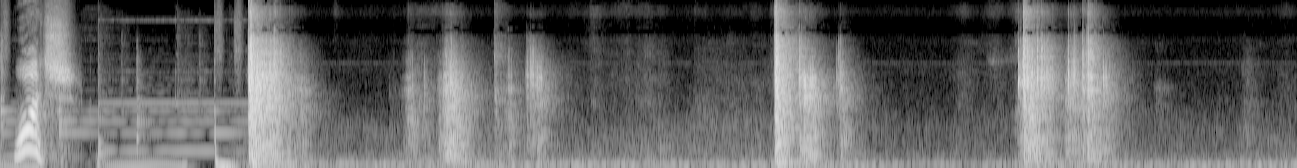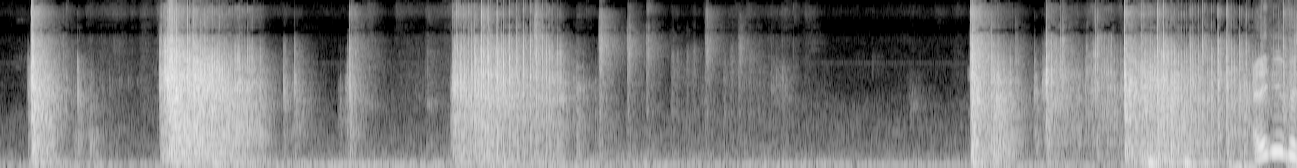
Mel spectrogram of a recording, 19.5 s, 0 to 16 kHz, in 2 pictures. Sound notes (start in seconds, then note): 1.3 thwack; 5.6 clatter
